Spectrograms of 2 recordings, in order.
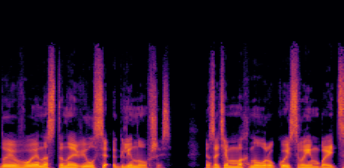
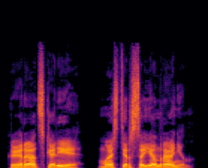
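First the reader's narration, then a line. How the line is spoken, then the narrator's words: Urgent shout. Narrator (Russian): прокричал Руслан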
